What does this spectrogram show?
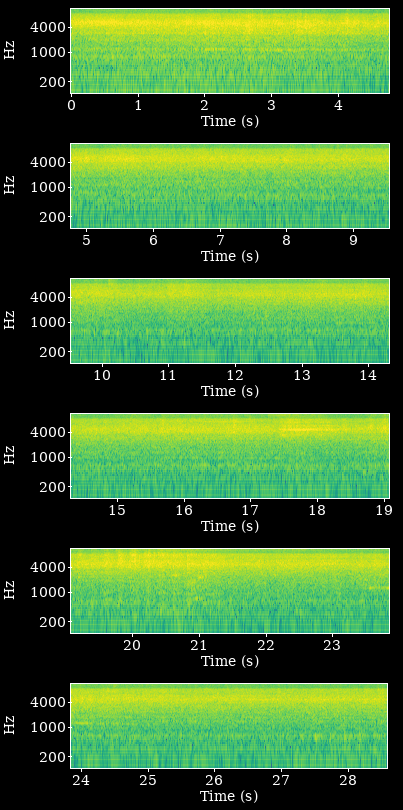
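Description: Diesel locomotive of an iron-ore freight train passing close by, its engine rumble heaviest in the first few seconds. The loaded ore wagons follow, rolling past with a steady noise of steel wheels on rail.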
